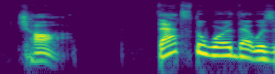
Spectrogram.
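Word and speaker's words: 茶: The people of these regions spoke the Cantonese dialect, which pronounces the word for tea as cha.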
